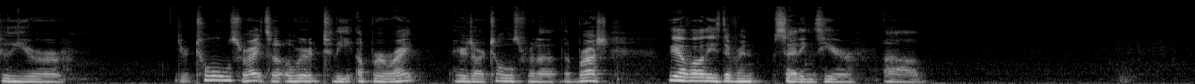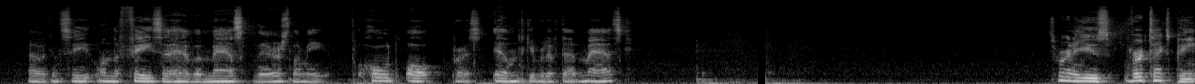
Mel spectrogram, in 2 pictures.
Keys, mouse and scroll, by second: 0.1 click, 0.2 click, 16.7 alt+m, 19.5 Insert.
